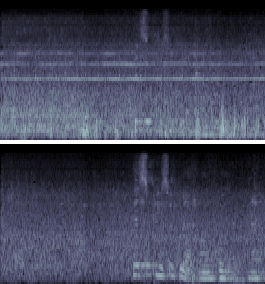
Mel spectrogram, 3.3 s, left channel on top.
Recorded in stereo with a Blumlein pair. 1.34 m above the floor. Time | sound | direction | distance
1.6 | a woman speaking | 60° right | 4.5 m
